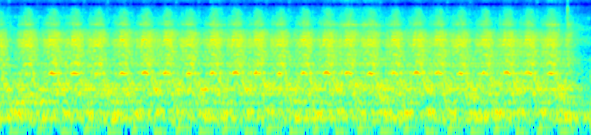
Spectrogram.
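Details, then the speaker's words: Old "Minnie" propane engine without a muffler, after water-jacket bushing and capillary part work; even cranking about three per second that never fires, won't start because the choke wasn't set. "know what it's been so long i forgot to pull the choke in or out come on baby"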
